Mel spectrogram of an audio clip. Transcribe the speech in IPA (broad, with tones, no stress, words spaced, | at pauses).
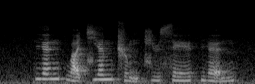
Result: t̪jɛ˥npwä̰˨˩t͡ɕjɛ˥nʈ͡ʂʊ̰˨˩ŋ t͡ɕy˧˥se˧˥ɪ̯ t̪jɛ̰˨˩˦n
